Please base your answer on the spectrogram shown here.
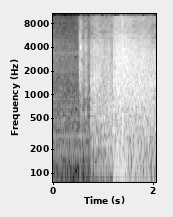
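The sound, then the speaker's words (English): A missile firing sound effect: a short burst of rushing noise, then a loud, broad roar that surges up and holds steady to the end. “Firing missile!”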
